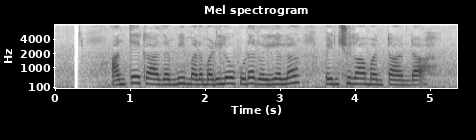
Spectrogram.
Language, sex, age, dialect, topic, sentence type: Telugu, female, 18-24, Southern, agriculture, statement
